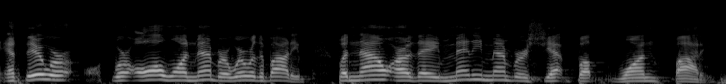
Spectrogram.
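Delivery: loud, slowed scripture read to the church; loud sermon reading; forceful scripture reading. Acted. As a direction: proclaim each line of the verse. Reads scripture at full force.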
